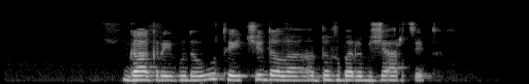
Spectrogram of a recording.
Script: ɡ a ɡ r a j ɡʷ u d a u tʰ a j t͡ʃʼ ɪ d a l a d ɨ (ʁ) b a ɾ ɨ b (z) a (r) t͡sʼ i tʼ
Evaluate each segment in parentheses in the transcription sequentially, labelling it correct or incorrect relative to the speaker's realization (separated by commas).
correct, incorrect, correct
